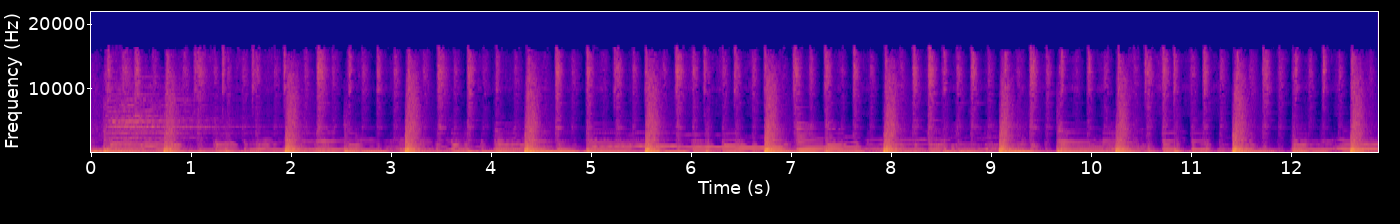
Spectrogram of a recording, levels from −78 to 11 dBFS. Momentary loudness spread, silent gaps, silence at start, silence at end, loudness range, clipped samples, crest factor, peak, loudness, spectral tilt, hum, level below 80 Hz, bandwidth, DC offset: 9 LU; none; 0 s; 0 s; 2 LU; under 0.1%; 22 dB; 0 dBFS; -23 LUFS; -5 dB/octave; none; -34 dBFS; 17 kHz; under 0.1%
